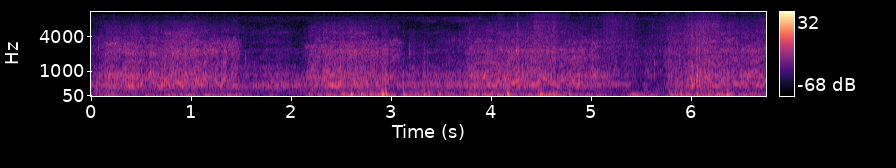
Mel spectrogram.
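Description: Rustling handling noise and wind buffeting on a body-worn camera microphone as a baitcasting rod and reel are worked. It comes in bursts of a second or so with short pauses between them.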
